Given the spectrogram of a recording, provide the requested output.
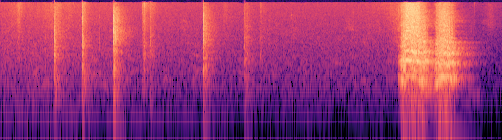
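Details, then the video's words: NuNu the dog chasing a soccer ball and barking at it: a few soft taps and thumps from the ball, then two loud, harsh barks close together near the end. "NuNu Chasing Soccer Ball and barking"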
